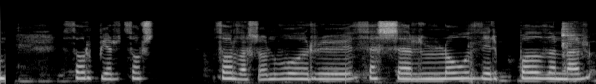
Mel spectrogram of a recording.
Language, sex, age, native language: Icelandic, female, 12, Icelandic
